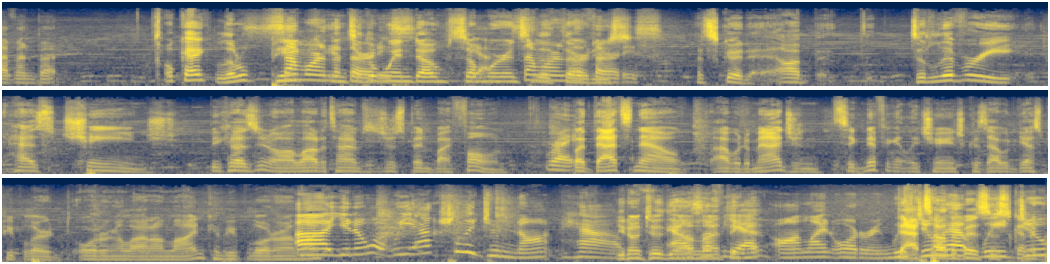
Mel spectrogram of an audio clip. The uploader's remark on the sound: chat from a booth at Islington Pizza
